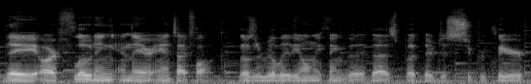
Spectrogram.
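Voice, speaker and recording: A relaxed man in his forties talks through his favorite boat gear from the cabin, his voice sitting on the low side. He rambles easily and seems amused at himself, with faint music running under the recording. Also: brisk. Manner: easygoing, rambling, self-amused. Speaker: boat captain and channel host. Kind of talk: casual product rundown. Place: inside a boat cabin with big windows.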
